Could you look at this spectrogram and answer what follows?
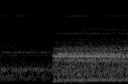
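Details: Chinese Yaskawa Sigma 2-style servo with LinuxCNC PID tuning, Mesa encoder feedback, during feed motion: steady high whine over a low hum at constant pitch; annoying servo noise, cause unknown, owner still tuning.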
